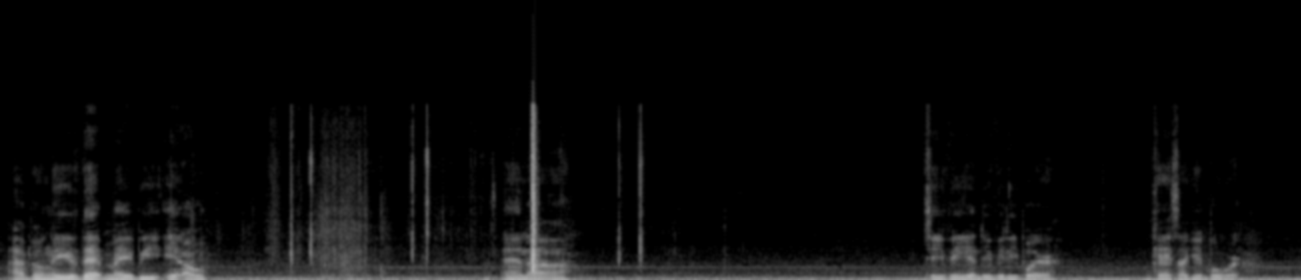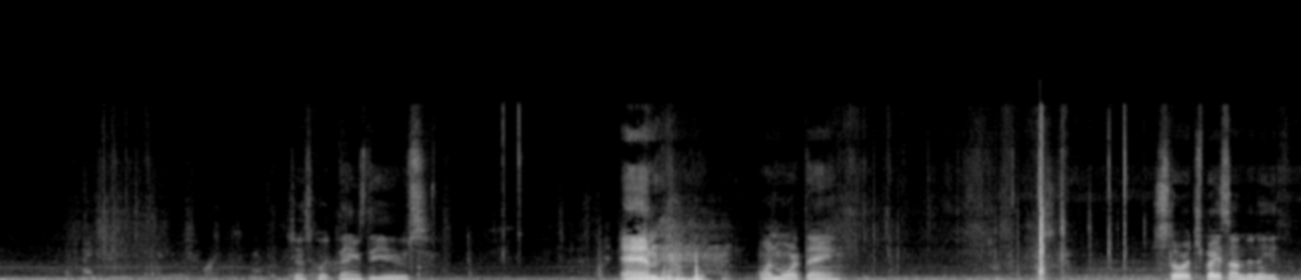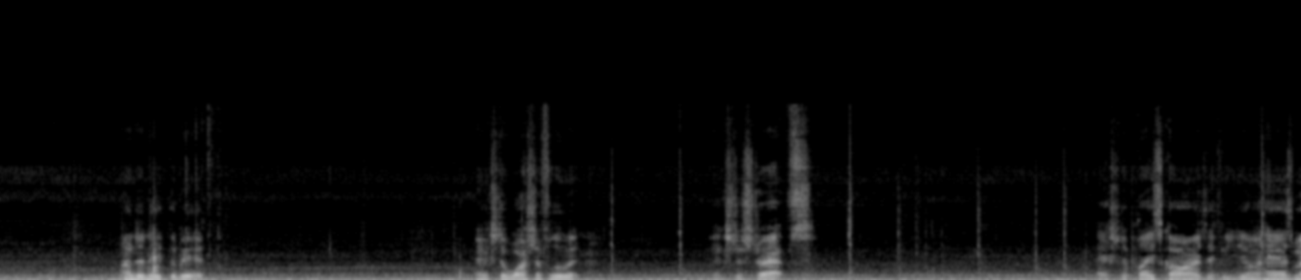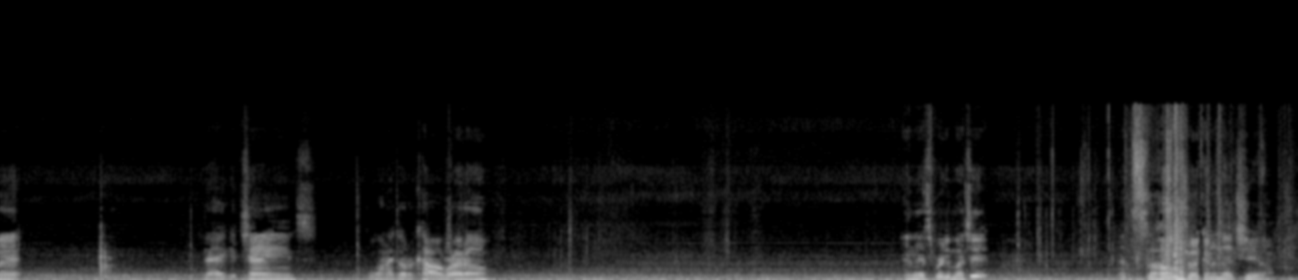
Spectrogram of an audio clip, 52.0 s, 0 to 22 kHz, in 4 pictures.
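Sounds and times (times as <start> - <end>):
vehicle engine idling: 0.0 - 52.0
steady low background noise: 20.3 - 52.0.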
